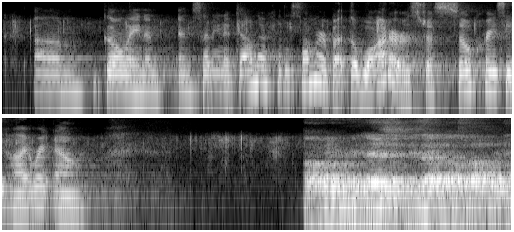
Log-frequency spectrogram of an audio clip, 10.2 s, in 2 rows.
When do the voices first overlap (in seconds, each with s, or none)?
none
